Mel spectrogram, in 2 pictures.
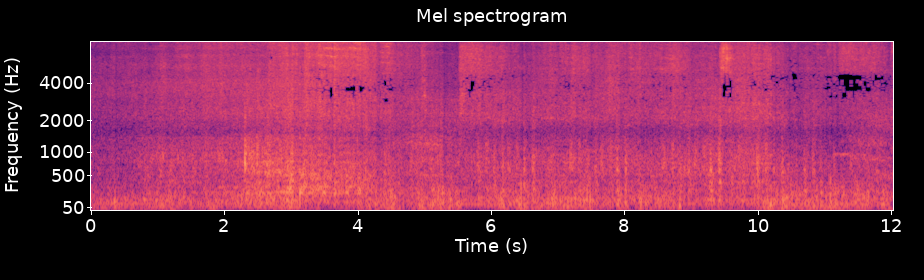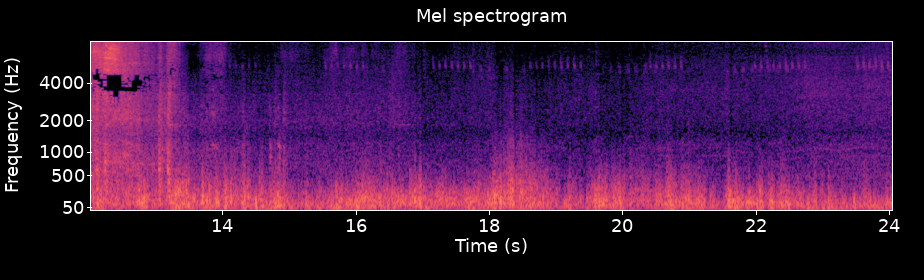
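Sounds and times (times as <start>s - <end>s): wheels rumbling on rail: 0.0s - 24.0s
wheels clacking over rail joints: 0.8s - 13.4s.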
